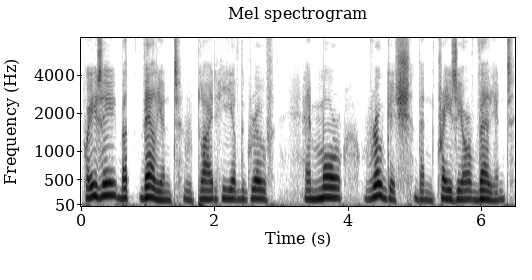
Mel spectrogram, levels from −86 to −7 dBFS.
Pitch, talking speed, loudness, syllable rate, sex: 160 Hz, 140 wpm, -18 LUFS, 4.0 syllables/s, male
